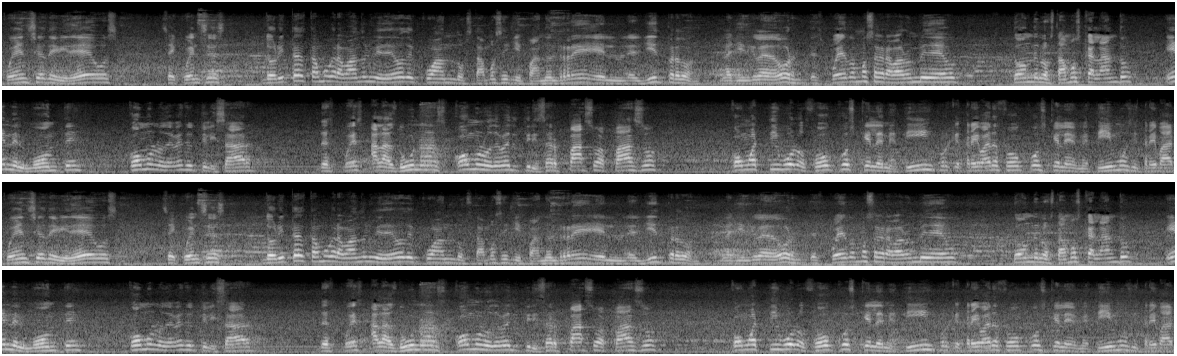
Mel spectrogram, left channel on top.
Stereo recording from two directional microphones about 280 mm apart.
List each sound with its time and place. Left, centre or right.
0.1 s speech: centre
